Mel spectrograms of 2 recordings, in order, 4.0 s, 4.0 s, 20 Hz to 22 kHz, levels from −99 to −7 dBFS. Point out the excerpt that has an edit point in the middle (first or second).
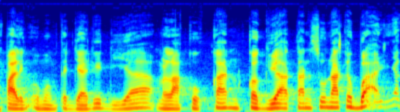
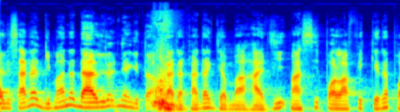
second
